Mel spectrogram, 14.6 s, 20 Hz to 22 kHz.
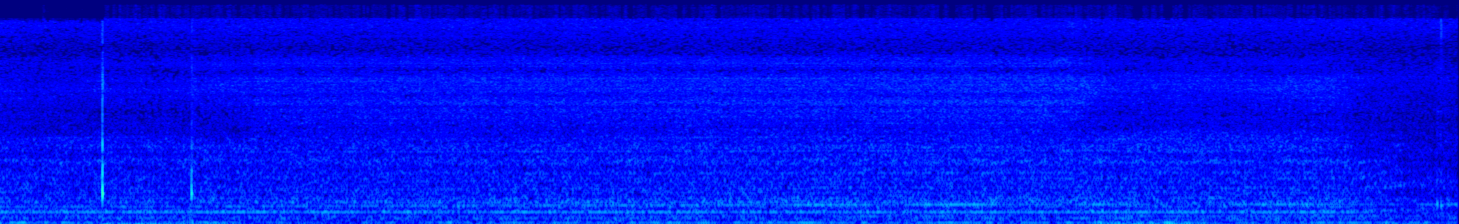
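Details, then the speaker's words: AMD RX 7600 graphics card in a GPU stress test at default settings, 98% load and 181 W: fans rise from about 1300 to 2500 rpm at 85–92°C, giving a steady loud airy whoosh with no rattle; normal under load. "let's see if you can hear the defense spinning faster it is louder now"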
